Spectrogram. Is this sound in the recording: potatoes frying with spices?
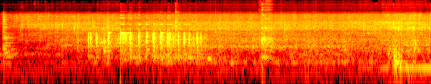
yes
